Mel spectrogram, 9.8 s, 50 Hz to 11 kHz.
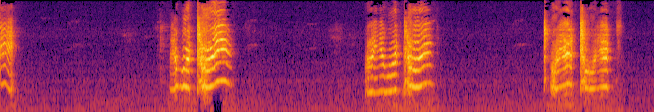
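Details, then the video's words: Caged 25-month-old male Indian ringneck parakeet talking and singing: three separate bursts of wavering, harmonic speech-like chatter about three seconds apart, each lasting roughly a second, with silence between. "Indy 25mths old is quite a chatterbox in his cage"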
